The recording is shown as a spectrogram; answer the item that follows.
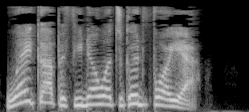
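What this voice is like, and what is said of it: Hollering in thick Peckerwood accent. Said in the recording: “hollered in a thick Peckerwood accent”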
